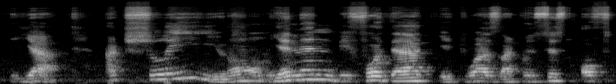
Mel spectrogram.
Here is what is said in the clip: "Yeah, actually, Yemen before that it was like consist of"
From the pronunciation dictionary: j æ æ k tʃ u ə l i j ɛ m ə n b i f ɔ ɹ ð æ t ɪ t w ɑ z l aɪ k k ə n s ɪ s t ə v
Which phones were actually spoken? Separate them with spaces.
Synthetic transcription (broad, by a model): j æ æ k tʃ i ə n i j ɛ m ə n b i f ɔ ɹ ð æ t ɪ t w ɑ z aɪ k k ə n s ɪ s t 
